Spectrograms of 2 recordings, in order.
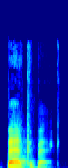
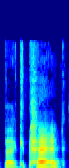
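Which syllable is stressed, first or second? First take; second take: first; second. First: The stress is on the first syllable. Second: The stress is on the second syllable. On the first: The speaker calls it right. "Yes, like backpack" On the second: The speaker calls it wrong. "the word stressed is the first syllable, so it's not uh, backpack"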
